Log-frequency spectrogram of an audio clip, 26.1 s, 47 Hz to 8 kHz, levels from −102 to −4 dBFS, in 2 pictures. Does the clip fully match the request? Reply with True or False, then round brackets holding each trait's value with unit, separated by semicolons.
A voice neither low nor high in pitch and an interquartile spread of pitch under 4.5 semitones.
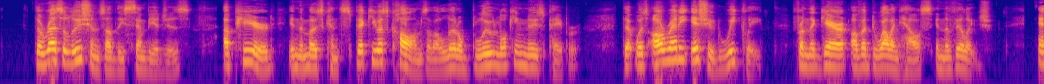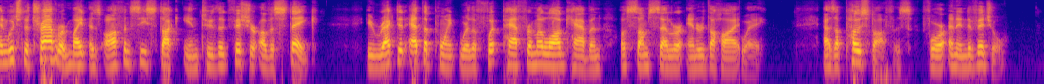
False (145 Hz; 4.8 semitones)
